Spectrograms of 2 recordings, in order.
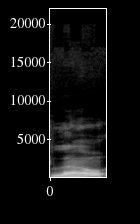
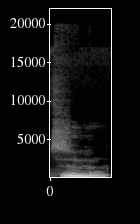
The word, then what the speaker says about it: Lao Tzu: for the doubting says pronounce lao as if it was the last syllable of allow pronounce zoo as if it were dz leaving off as much you as possible so the author lao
